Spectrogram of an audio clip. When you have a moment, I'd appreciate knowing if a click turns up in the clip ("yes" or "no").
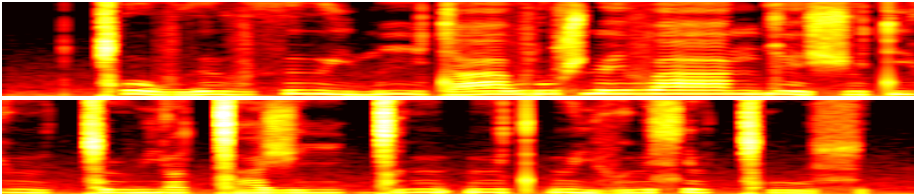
yes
